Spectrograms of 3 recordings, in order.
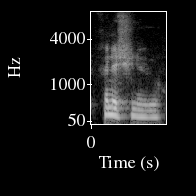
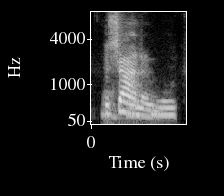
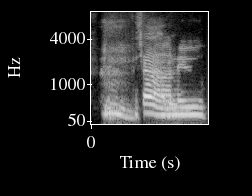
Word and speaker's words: Fashanu: They're going to take offensive tackle out of Penn State, Finishnu, or however you say his name. You were close. Fashanu. Fashanu.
